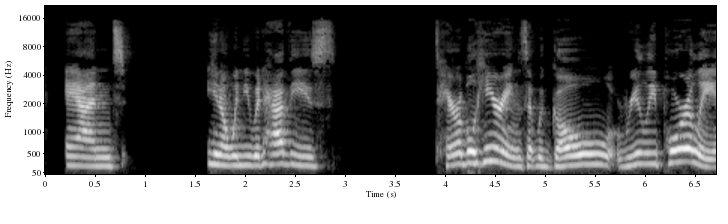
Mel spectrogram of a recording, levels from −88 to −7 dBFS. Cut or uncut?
uncut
